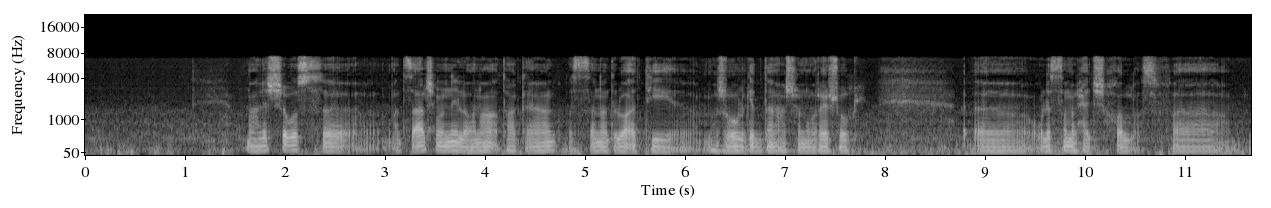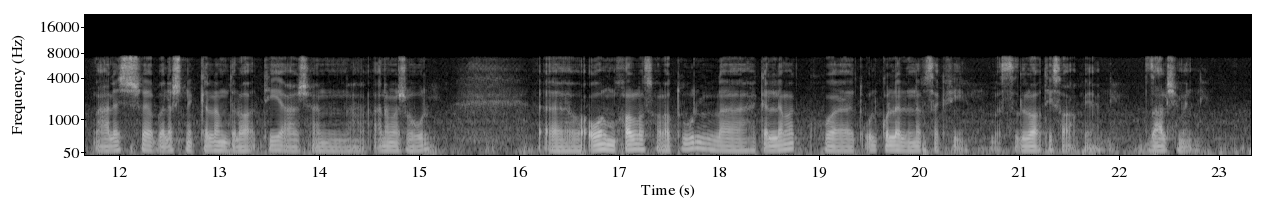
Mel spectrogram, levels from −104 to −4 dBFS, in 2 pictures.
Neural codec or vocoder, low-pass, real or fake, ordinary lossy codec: codec, 16 kHz, 16 kbps, FunCodec, trained on Chinese and English, 50 frames a second; 7.2 kHz; fake; none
